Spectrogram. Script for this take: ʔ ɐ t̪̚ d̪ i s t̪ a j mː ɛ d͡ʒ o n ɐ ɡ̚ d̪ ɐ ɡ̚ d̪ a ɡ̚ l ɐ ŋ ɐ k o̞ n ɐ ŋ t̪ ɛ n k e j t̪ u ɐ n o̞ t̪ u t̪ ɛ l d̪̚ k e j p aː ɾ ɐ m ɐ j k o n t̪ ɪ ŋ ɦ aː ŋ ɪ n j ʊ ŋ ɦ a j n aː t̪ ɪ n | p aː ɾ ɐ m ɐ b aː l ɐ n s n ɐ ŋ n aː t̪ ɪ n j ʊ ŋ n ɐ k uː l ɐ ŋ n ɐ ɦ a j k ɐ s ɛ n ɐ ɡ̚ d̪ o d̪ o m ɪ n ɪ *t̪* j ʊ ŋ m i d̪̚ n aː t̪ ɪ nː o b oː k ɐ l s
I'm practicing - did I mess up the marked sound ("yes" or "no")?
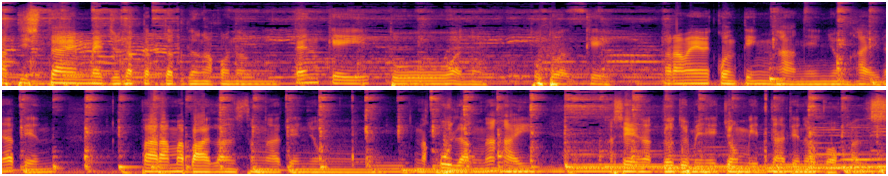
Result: no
